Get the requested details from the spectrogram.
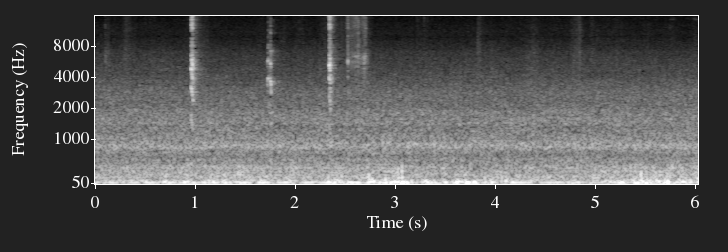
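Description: A reed pen scratches softly across paper.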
